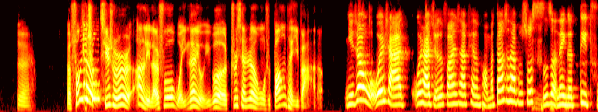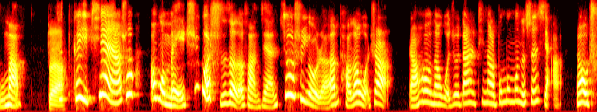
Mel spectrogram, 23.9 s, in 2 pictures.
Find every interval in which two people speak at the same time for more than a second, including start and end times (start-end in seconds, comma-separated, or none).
none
